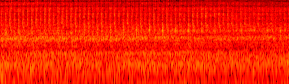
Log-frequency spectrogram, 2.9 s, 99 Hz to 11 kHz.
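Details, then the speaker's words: 2017 Peugeot 2008 GT Line at idle on first start after a wet timing belt change: rough, slightly uneven idle with a regular hiss and tick. Owner suspects a vacuum leak from a pipe, or a plug or sensor left unplugged. "but um yeah sounds like a vacuum leak maybe it's a pipe maybe it's a pipe"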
